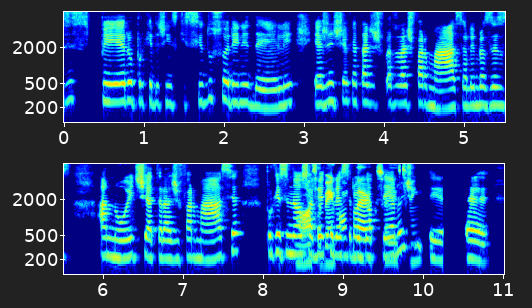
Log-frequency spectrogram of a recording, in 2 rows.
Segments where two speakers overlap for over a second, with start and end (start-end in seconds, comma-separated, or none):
8.4-10.0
